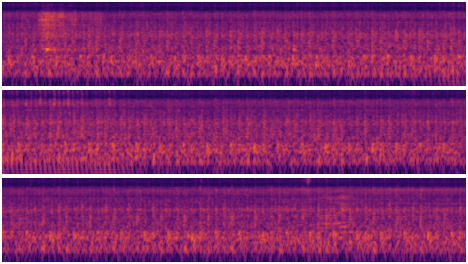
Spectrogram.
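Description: A diesel farm tractor idles close by.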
